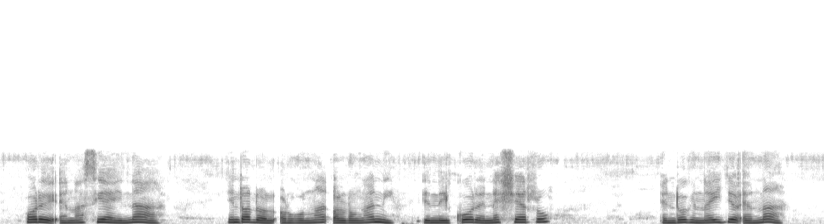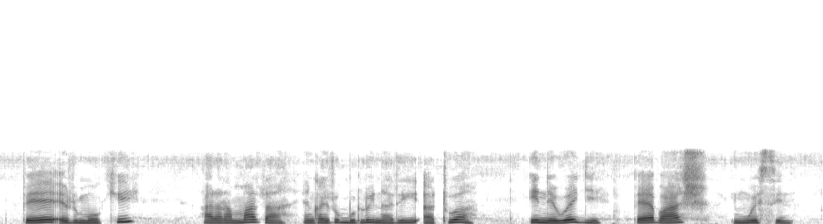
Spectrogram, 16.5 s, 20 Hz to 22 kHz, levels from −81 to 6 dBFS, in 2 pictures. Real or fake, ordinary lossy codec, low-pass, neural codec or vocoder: fake; none; 7.2 kHz; codec, 16 kHz, 4 kbps, X-Codec, WavLM features, trained on Multilingual LibriSpeech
